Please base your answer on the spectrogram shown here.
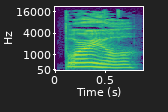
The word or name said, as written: boreal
